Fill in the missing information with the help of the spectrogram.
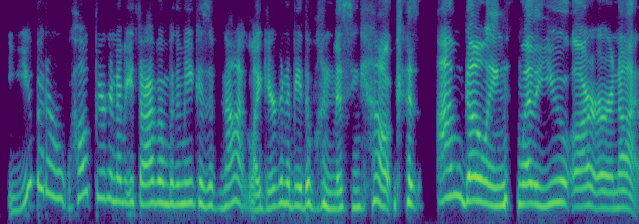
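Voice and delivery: mock-bold laughing brag; cocky confidence. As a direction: playfully threaten them with your confidence. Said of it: "I come across with the energy of".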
